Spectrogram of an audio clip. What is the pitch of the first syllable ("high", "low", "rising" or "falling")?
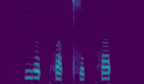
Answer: high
